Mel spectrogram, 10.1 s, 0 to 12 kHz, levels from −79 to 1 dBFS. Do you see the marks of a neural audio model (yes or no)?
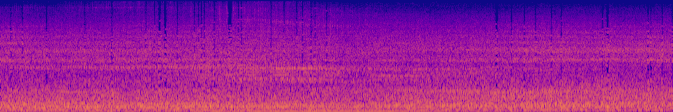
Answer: no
